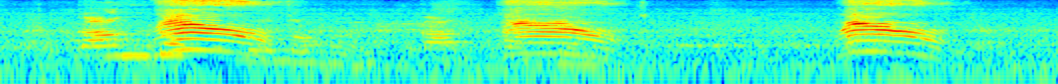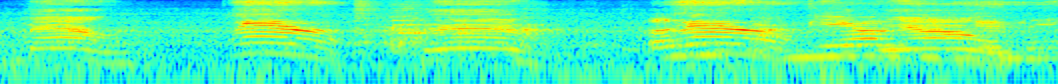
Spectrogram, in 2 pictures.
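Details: Rescued kitten meowing: high, arched, harmonic-rich mews, each sharply rising then falling, repeated about every second or so over eight seconds, with a quiet background hum.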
